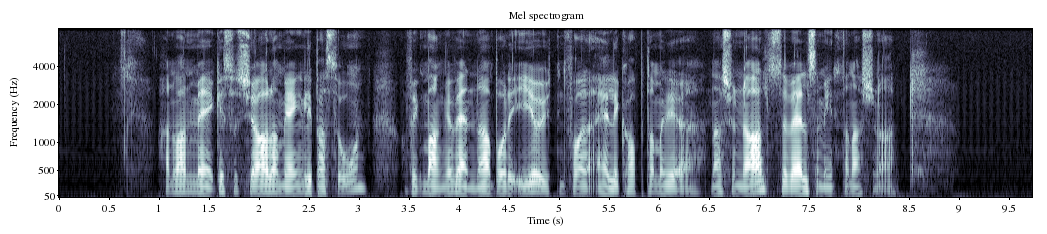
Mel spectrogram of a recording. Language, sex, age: Norwegian, male, 27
